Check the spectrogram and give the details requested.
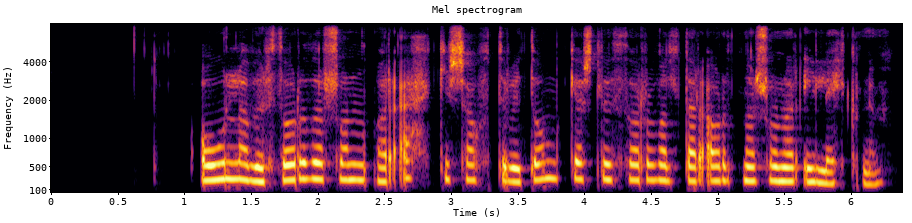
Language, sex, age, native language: Icelandic, female, 20-29, Icelandic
